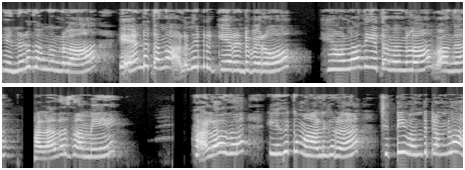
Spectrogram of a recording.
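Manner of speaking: high, cooing aunt voice; soothing crying children. Acted. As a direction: coax the little ones to stop crying. சித்தி அழும் குழந்தைகளை சமாதானப்படுத்துகிறார். (குழந்தைகளைக் கொஞ்சி சமாதானப்படுத்தும் குரல்)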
